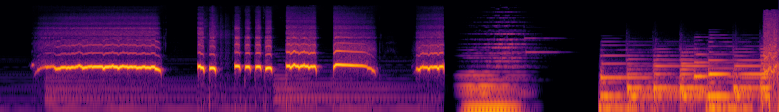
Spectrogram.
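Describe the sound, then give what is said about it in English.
A Spanish clay whistle ocarina plays a short, breathy melody of long held notes and quick staccato bursts, fairly loud, then gives way to a low thud and unrelated music. “The ocarina pause is where I play a Spanish clay whistle”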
